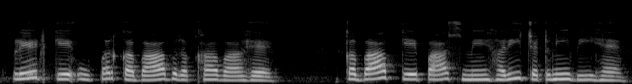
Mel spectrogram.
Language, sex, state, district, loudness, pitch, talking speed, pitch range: Hindi, female, Chhattisgarh, Bastar, -23 LUFS, 225 Hz, 140 wpm, 210-245 Hz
